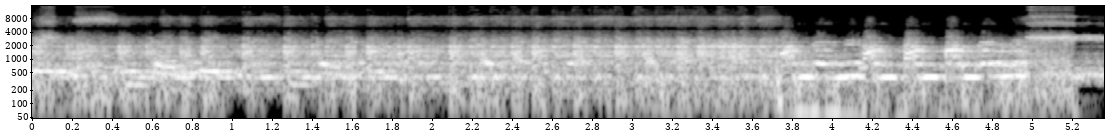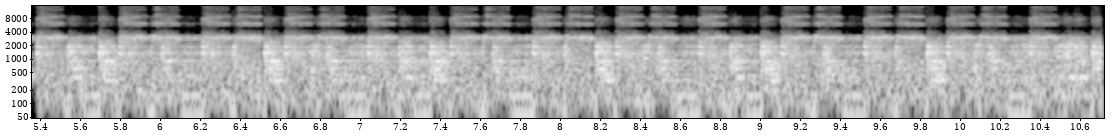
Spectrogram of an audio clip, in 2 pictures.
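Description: Loud music from a DJ speaker truck. A melodic passage with held, wavering pitched lines switches about five seconds in to an electronic dance track with a steady low kick beat, about two beats a second.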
